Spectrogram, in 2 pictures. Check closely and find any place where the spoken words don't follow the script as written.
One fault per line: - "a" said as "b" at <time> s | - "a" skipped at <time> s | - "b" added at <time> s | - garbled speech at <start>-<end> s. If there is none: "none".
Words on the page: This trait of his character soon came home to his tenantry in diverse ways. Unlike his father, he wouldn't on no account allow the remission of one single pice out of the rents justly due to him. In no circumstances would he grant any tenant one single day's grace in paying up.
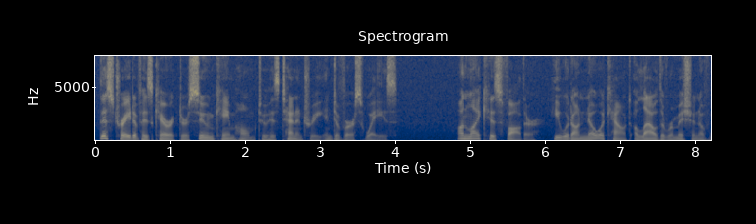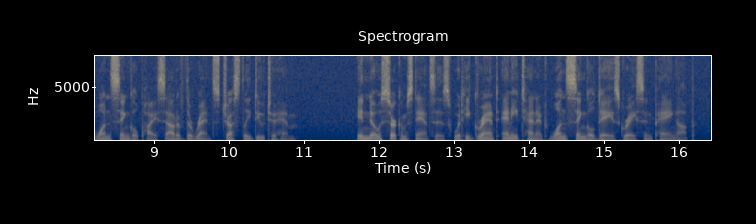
- "wouldn't" said as "would" at 6.2 s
